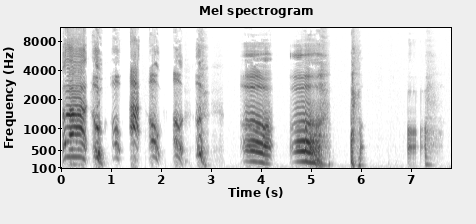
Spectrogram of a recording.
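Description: Human groaning: a quick run of short, pained grunts and moans, then two long drawn-out groans, followed by a few faint trailing moans.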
